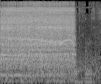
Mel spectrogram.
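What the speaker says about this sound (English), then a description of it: "And drills some holes for these wire cables" A power drill bores holes through plywood on a workbench, a steady high whine with grinding for about a second and a half before cutting off, followed by fainter tool noise.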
